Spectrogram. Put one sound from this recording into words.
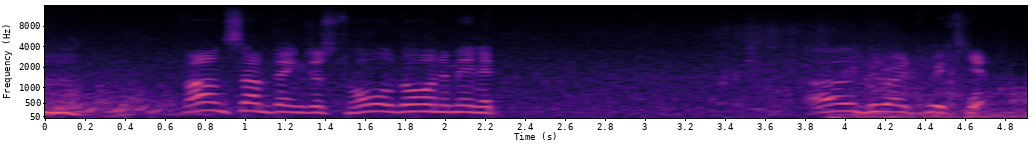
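Rushing water roars steadily.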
